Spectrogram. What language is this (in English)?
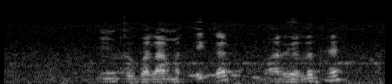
Loarki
